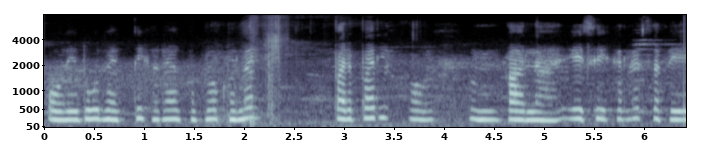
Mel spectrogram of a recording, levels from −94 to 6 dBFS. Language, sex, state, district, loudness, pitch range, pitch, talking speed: Hindi, female, Rajasthan, Bikaner, -17 LUFS, 225-245 Hz, 235 Hz, 150 wpm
